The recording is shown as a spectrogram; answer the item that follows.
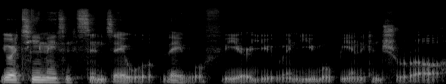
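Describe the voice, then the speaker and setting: Putting on a growling character voice at an extremely high pitch for a man, a man speaks at a moderate pace. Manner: menacing, seductive.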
